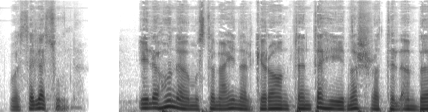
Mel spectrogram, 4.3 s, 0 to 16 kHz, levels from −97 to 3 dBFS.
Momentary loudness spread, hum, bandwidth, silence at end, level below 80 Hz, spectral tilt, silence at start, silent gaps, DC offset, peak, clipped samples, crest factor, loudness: 6 LU; none; 16 kHz; 0 s; -38 dBFS; -7 dB/octave; 0.1 s; 0.90-1.19 s; under 0.1%; -2 dBFS; under 0.1%; 16 dB; -19 LUFS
